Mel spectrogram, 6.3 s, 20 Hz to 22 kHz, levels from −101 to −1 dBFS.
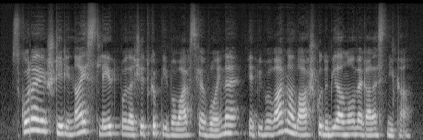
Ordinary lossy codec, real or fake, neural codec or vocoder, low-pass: none; fake; autoencoder, 48 kHz, 32 numbers a frame, DAC-VAE, trained on Japanese speech; 19.8 kHz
